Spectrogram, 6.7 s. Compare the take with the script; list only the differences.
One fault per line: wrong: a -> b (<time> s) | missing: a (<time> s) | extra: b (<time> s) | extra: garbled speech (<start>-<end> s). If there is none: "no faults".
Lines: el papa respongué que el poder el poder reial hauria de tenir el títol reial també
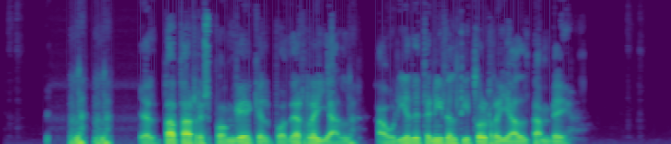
missing: el poder (3.0 s)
